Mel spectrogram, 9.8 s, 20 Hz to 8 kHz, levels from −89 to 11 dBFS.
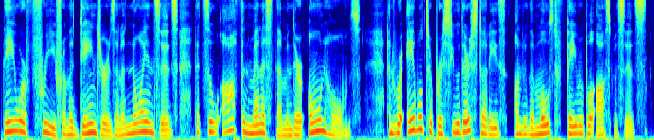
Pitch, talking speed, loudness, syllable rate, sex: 170 Hz, 175 wpm, -16 LUFS, 5.4 syllables/s, female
